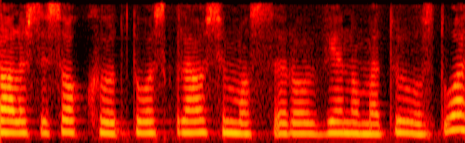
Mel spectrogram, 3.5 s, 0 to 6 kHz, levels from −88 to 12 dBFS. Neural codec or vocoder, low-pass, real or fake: codec, 16 kHz, 0.4 kbps, LongCat-Audio-Codec; 5.4 kHz; fake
